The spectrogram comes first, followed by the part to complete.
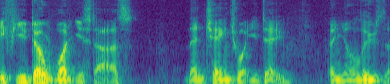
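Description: This man speaks at a moderate pace. His intonation is lively. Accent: Mancunian. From Manchester, England (Audenshaw). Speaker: chef and restaurateur. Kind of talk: casual chat.

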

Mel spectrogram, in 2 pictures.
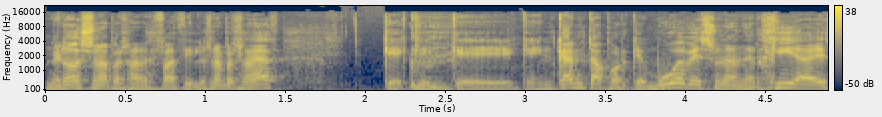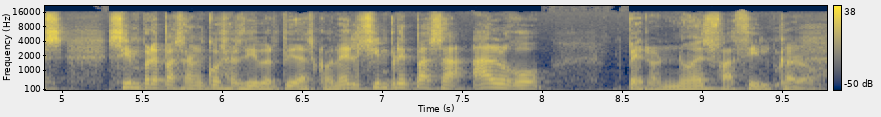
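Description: A man speaks fairly quickly in a fairly high pitch, with lively intonation and very even loudness. It is a normal speaking voice. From Asturias (Gijón), northern Spain. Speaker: musician and author. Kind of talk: interview chat.

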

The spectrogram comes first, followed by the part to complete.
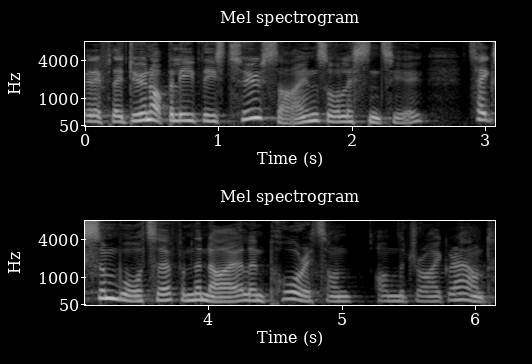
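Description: On a very clean recording with a silent background, a woman with a dark, mellow tone and medium pitch speaks at a fairly quick pace, her intonation lively and her loudness swinging a lot. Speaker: scripture reader. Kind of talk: reading aloud. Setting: church.

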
